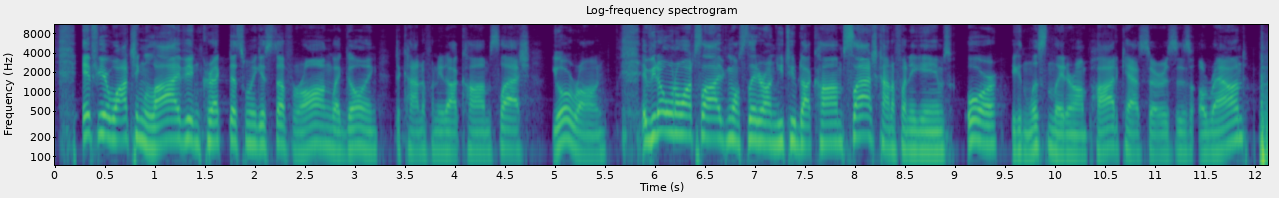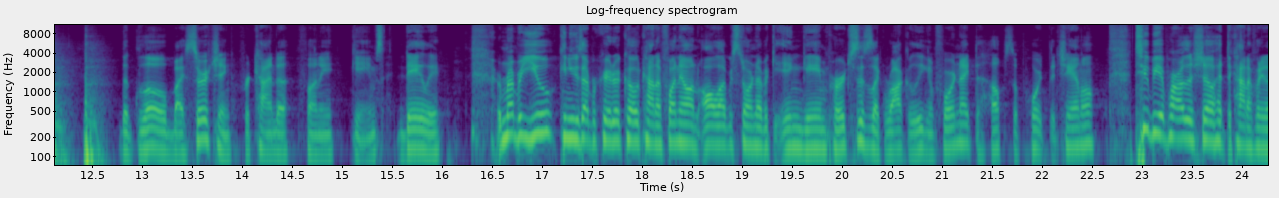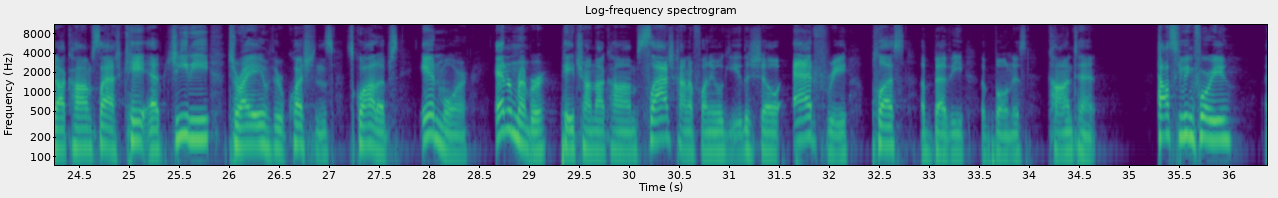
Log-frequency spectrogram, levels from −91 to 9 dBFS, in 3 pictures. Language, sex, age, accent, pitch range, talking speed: English, male, 20-39, American, 120-160 Hz, 195 wpm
